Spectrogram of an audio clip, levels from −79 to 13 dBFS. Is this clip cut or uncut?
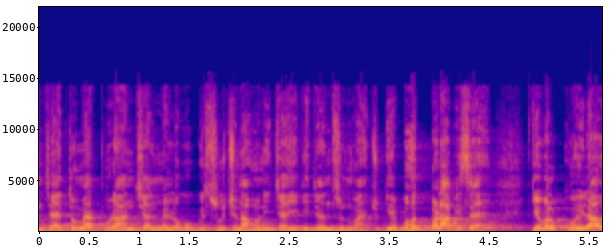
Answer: uncut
